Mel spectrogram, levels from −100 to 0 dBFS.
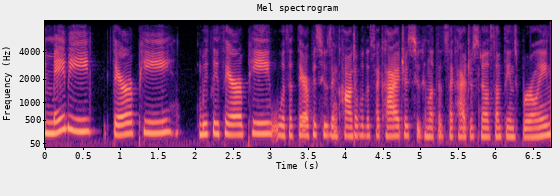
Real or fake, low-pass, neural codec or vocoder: real; 7.2 kHz; none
